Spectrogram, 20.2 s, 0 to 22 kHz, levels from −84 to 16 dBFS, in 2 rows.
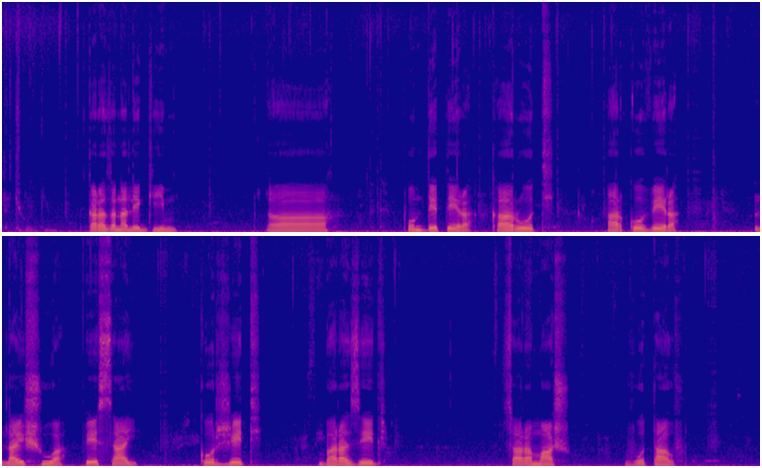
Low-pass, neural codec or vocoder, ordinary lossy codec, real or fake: none; none; none; real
